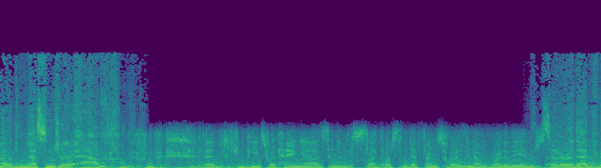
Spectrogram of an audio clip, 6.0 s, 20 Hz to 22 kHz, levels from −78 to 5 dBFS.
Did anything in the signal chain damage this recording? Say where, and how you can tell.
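Yes. Distortion runs through the whole clip and noise fills even the quiet moments, likely a stuck bit at the converter or sample-format stage.

From 1.02 s to 5.68 s, hiss rises and the level drops about 2 dB: digital radio blending to analogue AM, with 0.47 s cross-fades.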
